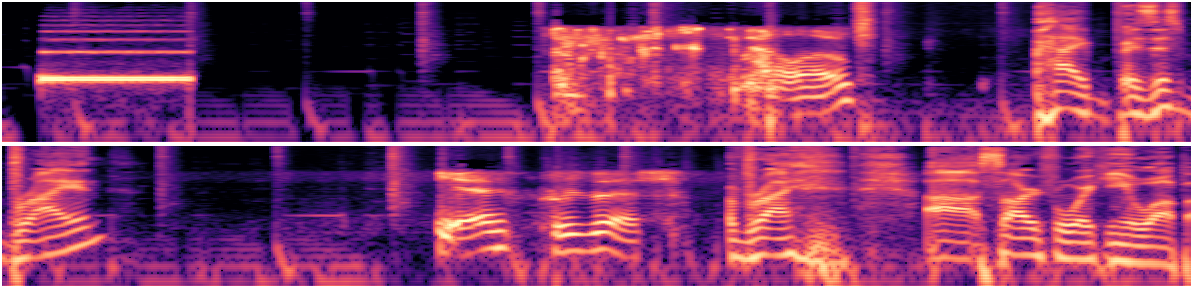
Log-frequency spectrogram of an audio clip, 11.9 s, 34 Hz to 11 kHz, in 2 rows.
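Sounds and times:
buzzy ringback tone of an outgoing phone call: 0:00.0 - 0:01.0
crackling static as the call connects: 0:02.7 - 0:04.3
speech: 0:03.8 - 0:04.5, 0:05.3 - 0:06.6, 0:08.1 - 0:11.8.

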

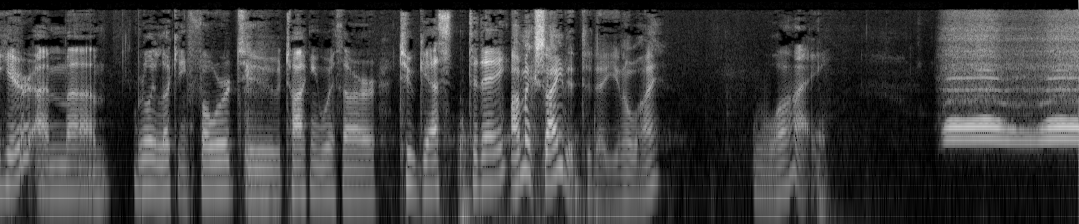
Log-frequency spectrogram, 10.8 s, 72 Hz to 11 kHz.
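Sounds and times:
speech: 0:00.0 - 0:06.7, 0:07.5 - 0:08.4
steam train whistle blasting: 0:09.4 - 0:10.7.

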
